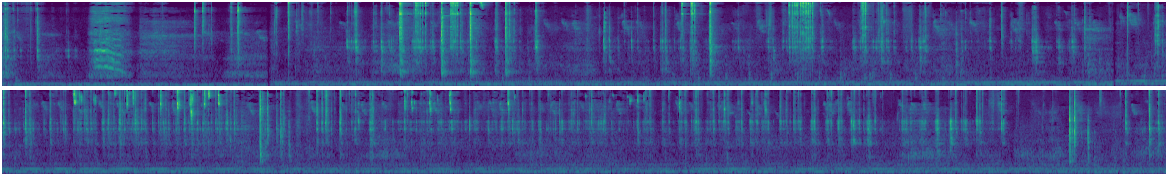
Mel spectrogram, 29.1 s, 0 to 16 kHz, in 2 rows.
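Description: Ratchet with a 10 mm socket working bolts in a car's engine bay: scattered sharp clicks and runs of quick clicks, with small metal clinks of tool against engine parts, over a faint steady hum.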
